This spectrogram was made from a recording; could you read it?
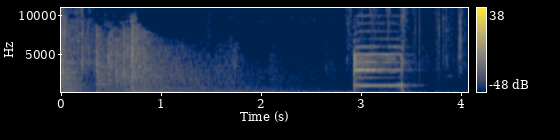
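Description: A single electronic beep, a steady tone lasting about half a second, sounds near the end over a low room rumble, with a couple of dull thumps earlier on; in a social conformity experiment, the beep is the signal for people to stand up.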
